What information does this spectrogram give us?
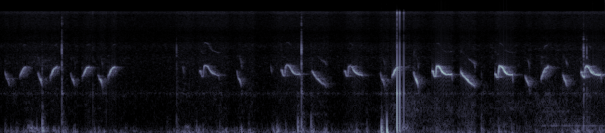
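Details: Dancing Horsfield's babbler sings steady bursts of short looping whistled notes, quieter at first and then louder, with a sharp clatter near the middle and low background noise throughout.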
